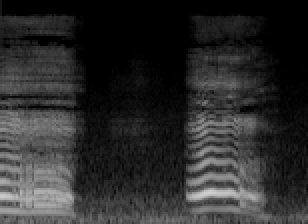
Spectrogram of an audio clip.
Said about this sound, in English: I've been trying to hide yawns. I can't stop yawning. Oh, I'm pretty sleepy.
